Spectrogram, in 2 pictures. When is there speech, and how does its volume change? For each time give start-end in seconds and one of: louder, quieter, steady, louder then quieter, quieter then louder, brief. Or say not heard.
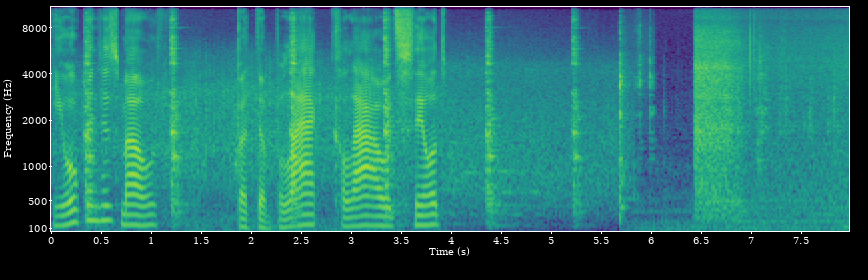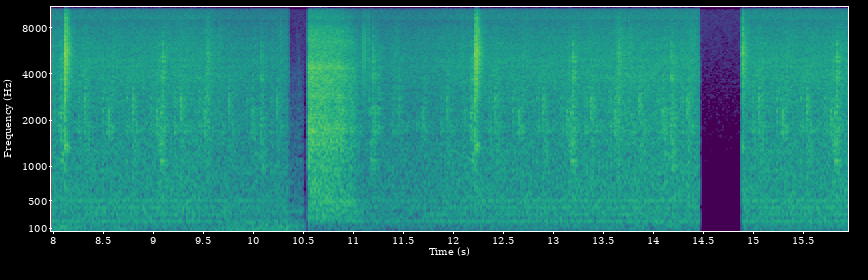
0.0-4.0 quieter then louder.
